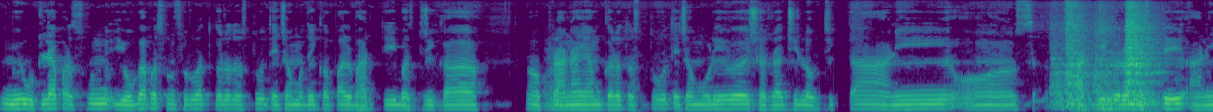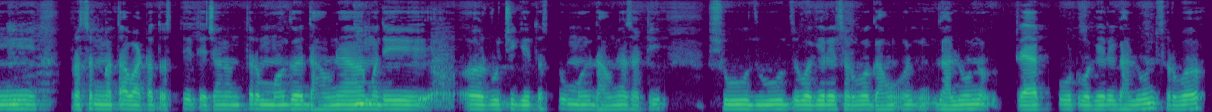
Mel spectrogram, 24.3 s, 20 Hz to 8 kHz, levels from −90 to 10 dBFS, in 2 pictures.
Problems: none marked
